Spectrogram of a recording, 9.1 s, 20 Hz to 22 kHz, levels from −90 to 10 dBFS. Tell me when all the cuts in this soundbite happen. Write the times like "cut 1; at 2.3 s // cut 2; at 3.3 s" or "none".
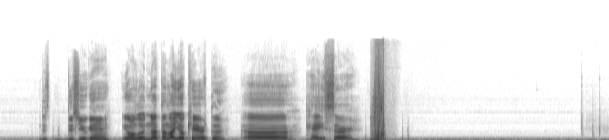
cut 1; at 1.7 s // cut 2; at 3.5 s // cut 3; at 4.5 s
